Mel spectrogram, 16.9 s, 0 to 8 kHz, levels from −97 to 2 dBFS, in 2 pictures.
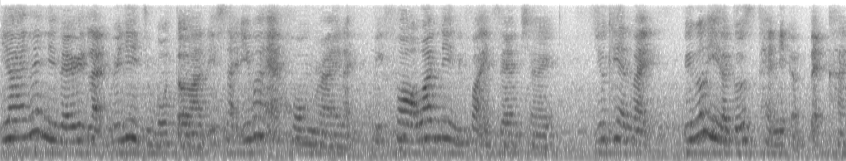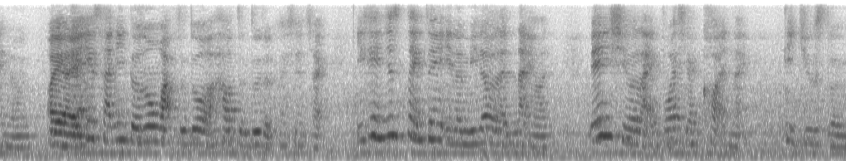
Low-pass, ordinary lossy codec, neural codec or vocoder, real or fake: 7.2 kHz; none; codec, 16 kHz in and 24 kHz out, 1 kbps, XY-Tokenizer; fake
